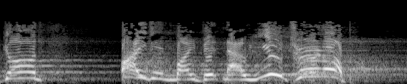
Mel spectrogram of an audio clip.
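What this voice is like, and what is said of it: Shouting loudly. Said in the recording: “Sorry for shouting”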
